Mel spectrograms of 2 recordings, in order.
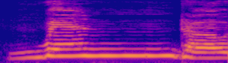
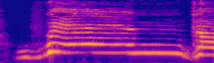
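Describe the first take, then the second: First: Window said as win, pause, dow; syllables split by a pause. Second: Called out high and loud, drawn long; stretched high call; dog calling. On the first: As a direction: break Window into two beats with a gap. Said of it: "See how we pause?". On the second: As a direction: call the word out like calling a dog across a yard. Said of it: "So we do the dog calling". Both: Shown as a demonstration.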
